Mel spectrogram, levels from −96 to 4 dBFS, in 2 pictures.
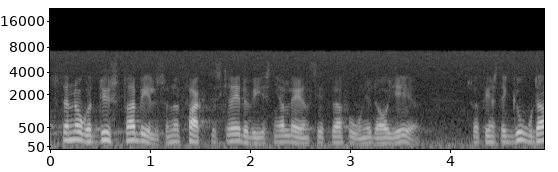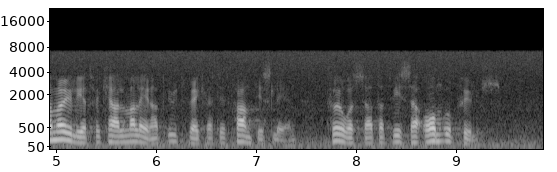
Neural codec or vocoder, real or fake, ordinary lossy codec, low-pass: none; real; none; 7.2 kHz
